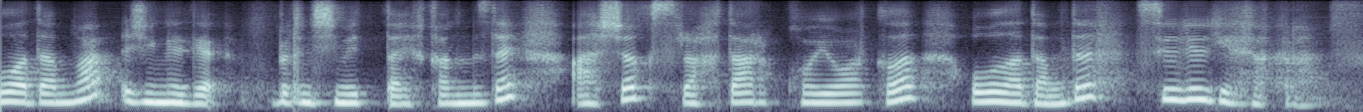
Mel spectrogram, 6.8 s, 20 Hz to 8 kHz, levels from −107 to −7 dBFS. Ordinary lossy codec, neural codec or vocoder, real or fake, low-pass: none; codec, 16 kHz, about 1 kbps, DyCAST, with the encoder's durations; fake; none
